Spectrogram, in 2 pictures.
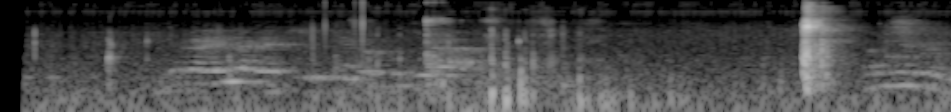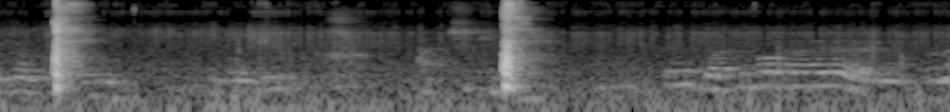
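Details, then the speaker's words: Baby hiccups in one of twin boys: three abrupt, sharp catches a few seconds apart amid soft baby vocal sounds. "딸꾹질을 멎었네 이제. 응. 이제 딸꾹질 하는 거 찍으려고 했어?"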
